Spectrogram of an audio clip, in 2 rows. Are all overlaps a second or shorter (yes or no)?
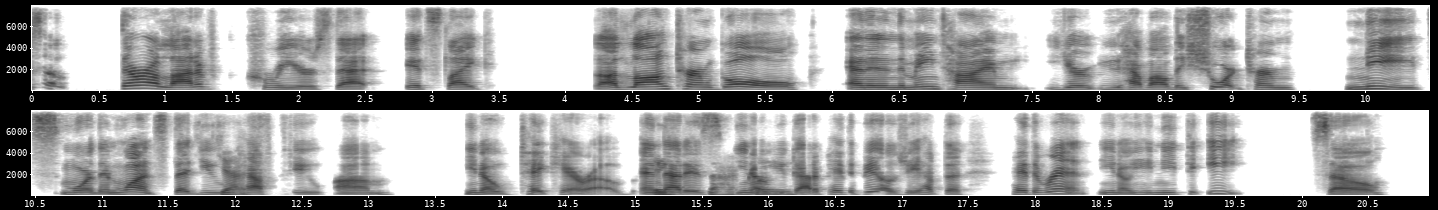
no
